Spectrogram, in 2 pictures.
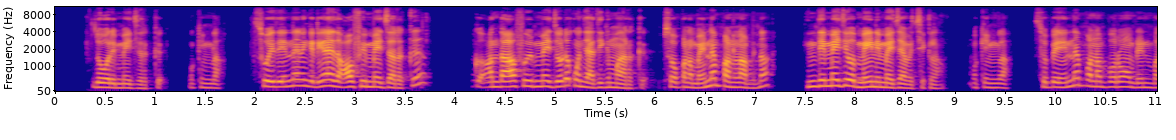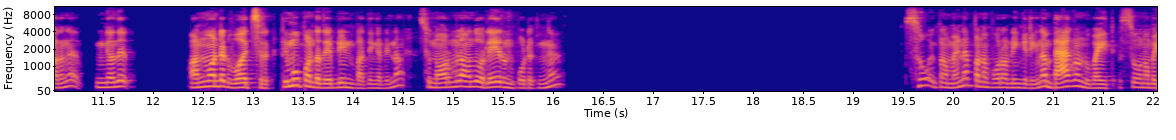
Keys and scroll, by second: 3.9 ctrl+Tab.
